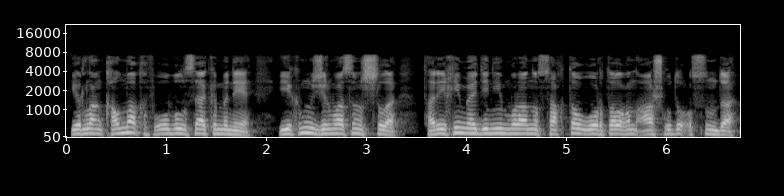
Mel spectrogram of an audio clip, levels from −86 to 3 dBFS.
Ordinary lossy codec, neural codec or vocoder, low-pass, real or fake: none; none; 7.2 kHz; real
